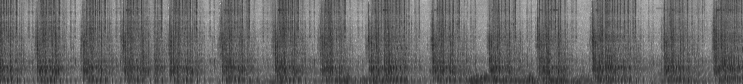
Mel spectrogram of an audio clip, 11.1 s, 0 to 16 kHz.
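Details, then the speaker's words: 1971 Yamaha JT1 mini enduro two-stroke, stored about 30 years, 133 psi compression, spark and fuel confirmed: fires in uneven surges about once a second, never settling to idle; exhaust clogged with mouse droppings and what looks like poison, causing hard starting and poor running. "that is nasty it was clogged the exhaust with a bunch of mouse turds our poison it looks like"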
